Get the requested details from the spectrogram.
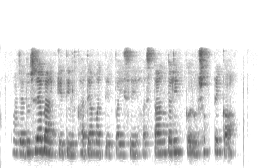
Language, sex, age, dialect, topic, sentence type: Marathi, female, 18-24, Standard Marathi, banking, question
